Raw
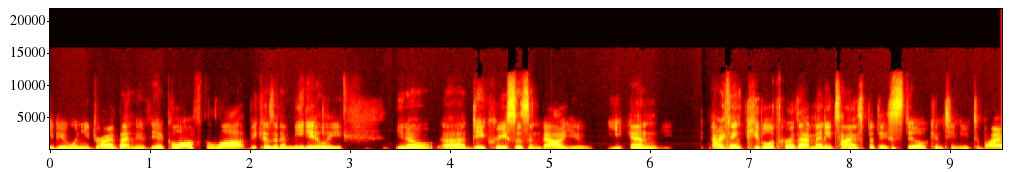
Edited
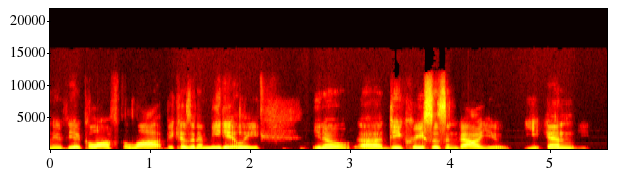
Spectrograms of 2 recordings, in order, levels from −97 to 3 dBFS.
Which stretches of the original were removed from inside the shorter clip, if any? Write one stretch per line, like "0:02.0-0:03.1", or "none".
none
